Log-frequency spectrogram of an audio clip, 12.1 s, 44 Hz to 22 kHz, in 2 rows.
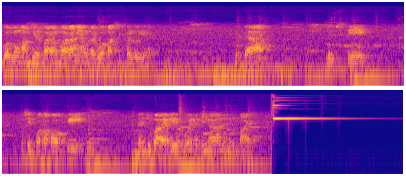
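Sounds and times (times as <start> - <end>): bright bell ding: 10.1 - 12.0.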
